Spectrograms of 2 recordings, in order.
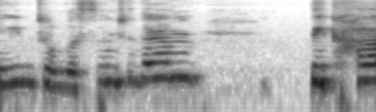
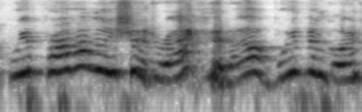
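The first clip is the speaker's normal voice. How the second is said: laughing; 8 semitones higher, 5 dB louder than usual. Real, not acted. Laughing as they realize the time.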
